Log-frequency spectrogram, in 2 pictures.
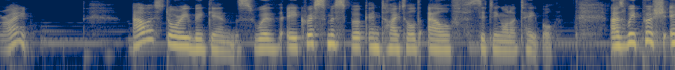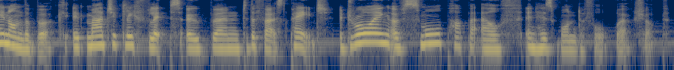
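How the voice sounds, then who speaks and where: A woman's voice: medium pitch, lively intonation, moderate pace, soft background music. A woman reading stage directions as the narrator of a live script table read.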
